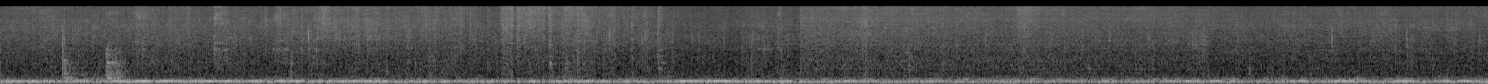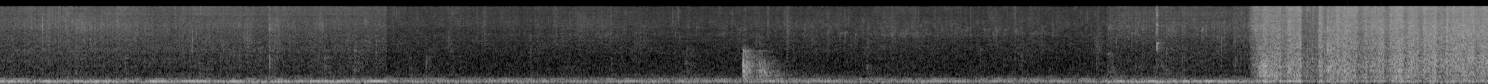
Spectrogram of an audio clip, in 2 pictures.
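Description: Seafood frying on a hot teppanyaki steel griddle, a steady sizzle with a few light clicks of the chef's metal spatulas, over a steady low hum. About a second after halfway through the second half, the sizzle swells into a much louder hiss.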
